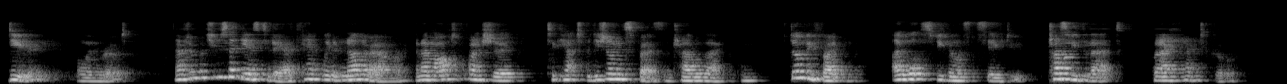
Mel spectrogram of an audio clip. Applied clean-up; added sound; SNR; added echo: neural mask model DeepFilterNet 3.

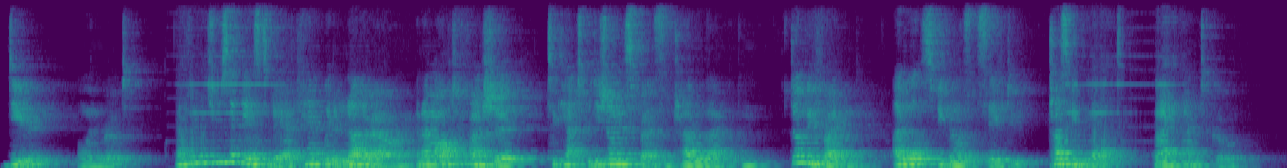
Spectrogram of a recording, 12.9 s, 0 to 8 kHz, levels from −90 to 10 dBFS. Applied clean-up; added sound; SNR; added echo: neural separator model SepFormer DNS4.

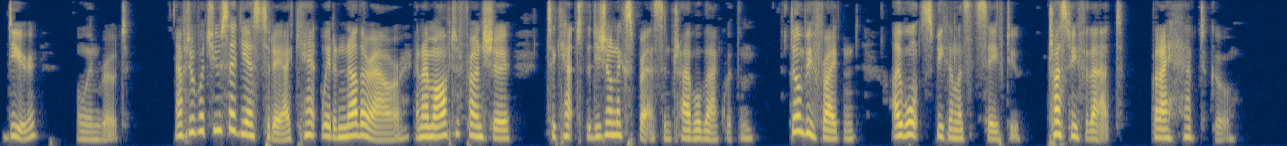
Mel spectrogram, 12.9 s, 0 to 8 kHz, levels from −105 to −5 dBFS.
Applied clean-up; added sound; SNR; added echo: none; none; none; none.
